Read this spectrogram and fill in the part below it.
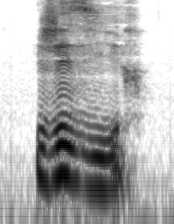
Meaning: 1. to lie (to be in a horizontal position), especially when dead or wounded 2. to be located 3. to be buried, hidden
- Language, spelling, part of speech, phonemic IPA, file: French, gésir, verb, /ʒe.ziʁ/, LL-Q150 (fra)-gésir.wav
